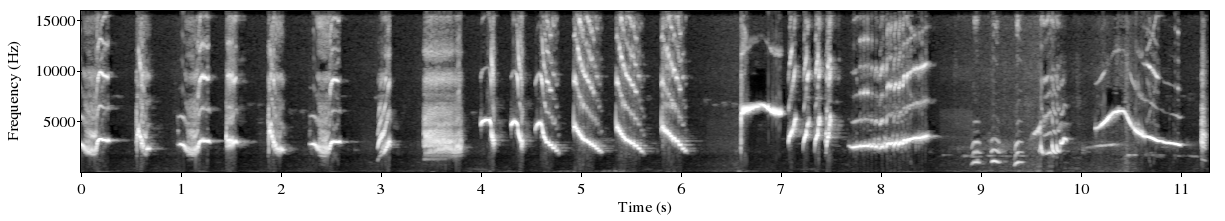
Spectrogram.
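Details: Javan pied starling in energetic song, for song training: quick repeated sharp whistles, a harsh buzzy burst, then downslurred notes, a long high whistle and varied chattering phrases.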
